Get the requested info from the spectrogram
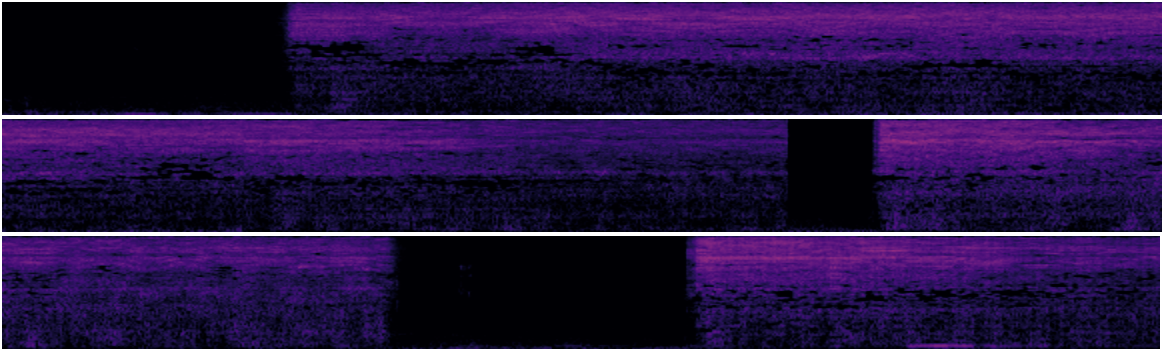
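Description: Aerosol spray can hissing in bursts: a long spray of about eight seconds starting a second and a half in, a brief break, a second spray of a few seconds, then a third starting near the end.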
